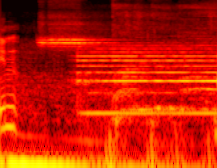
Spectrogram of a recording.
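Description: Arena buzzer sounding one steady, held electronic tone for just over a second, signalling the end of the timeout.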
